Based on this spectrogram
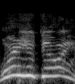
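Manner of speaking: piercing, shrill, full-volume horrified scream. Recalling listening to the story in the shower, retelling own screaming. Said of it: "I was, like, screaming".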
